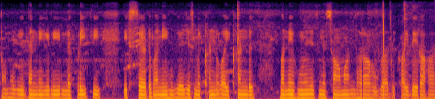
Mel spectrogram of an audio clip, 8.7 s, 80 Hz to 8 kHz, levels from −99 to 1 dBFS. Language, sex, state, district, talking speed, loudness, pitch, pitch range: Hindi, male, Uttar Pradesh, Lalitpur, 150 wpm, -23 LUFS, 115 Hz, 110-115 Hz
